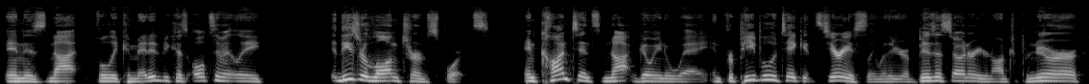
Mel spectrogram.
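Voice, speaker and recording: A man's voice: fairly high pitch, normal speed, no echo, studio quality. A man from Samoa, a podcast guest and agency founder, speaking confidently and motivationally in a casual interview.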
